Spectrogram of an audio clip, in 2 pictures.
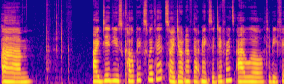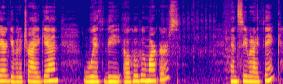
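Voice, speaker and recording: A woman hosting a casual coloring session, a little raspy as she gets over an illness, thinking aloud in an unhurried way with many ums. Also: medium pitch, fairly even intonation. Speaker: artist and channel host. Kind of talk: casual color-along chat.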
